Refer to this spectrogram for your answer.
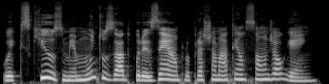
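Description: A woman's voice: medium pitch, fast, clean tone, no room sound, studio quality. A woman with a Brazilian Portuguese accent hosting a scripted educational podcast, explaining in a friendly, playfully teasing way. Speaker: podcast host and English teacher.

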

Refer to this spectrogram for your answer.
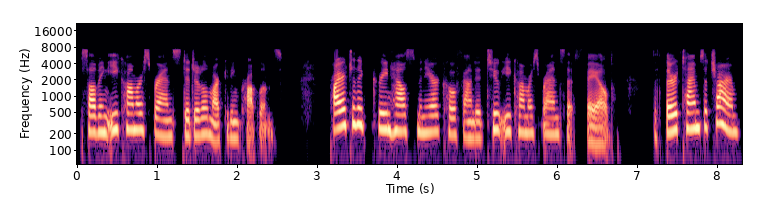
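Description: A woman's voice: medium pitch, dry recording. A woman hosts an interview show, reading her guest's introduction and then asking questions. Her voice is close and dry with no room sound. The audio is slightly muffled. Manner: reads a prepared intro, laughs easily. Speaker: podcast host. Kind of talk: interview hosting.

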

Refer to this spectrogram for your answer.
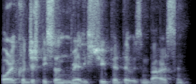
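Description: A man hosting an interview, asking loose, rambling questions in a relaxed, casual way. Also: very deep voice, rapid-fire. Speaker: podcast interviewer. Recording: roomy echo.

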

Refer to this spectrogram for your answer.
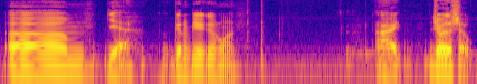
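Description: A congested, stuffed-up Californian man hosts his own podcast, chatting casually in loose, laid-back slang full of fillers. His voice is fairly low, steady, and unhurried, with a little hiss or hum.

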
